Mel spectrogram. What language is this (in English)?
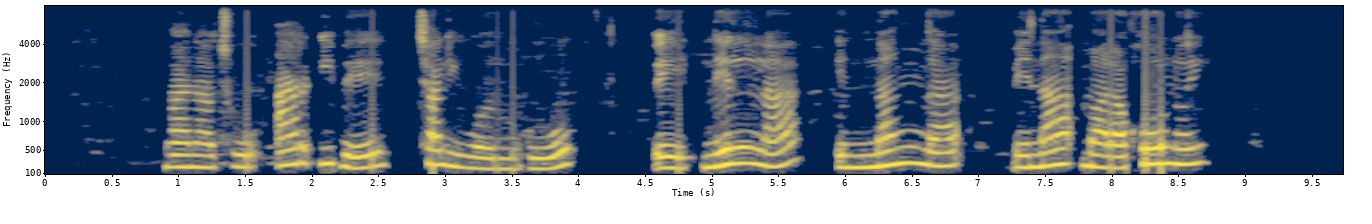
Adamawa Fulfulde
